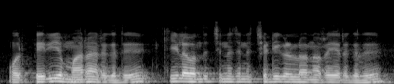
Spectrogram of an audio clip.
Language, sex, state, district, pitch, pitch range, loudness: Tamil, male, Tamil Nadu, Kanyakumari, 120 Hz, 105-125 Hz, -17 LUFS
